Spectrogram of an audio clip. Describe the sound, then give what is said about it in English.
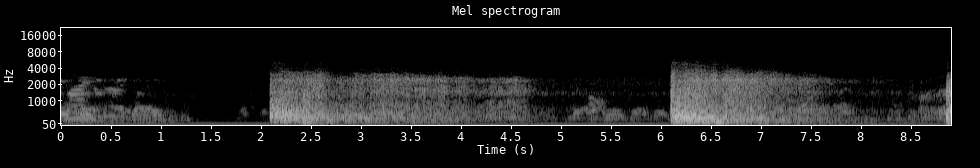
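Two heavy booming blasts of a 75 mm tank gun firing shells at a hill during an assault. Each blast starts sharply and trails into a long rumbling decay, with faint speech before the first. “We've run about 12 over the hill since we fired up 75 on that tank gun.”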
